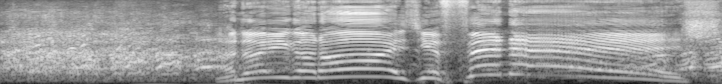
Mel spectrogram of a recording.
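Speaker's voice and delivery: high, loud, slow mock threat; hammed-up menacing shout at an elevator stranger. Acting out elevator stare.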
